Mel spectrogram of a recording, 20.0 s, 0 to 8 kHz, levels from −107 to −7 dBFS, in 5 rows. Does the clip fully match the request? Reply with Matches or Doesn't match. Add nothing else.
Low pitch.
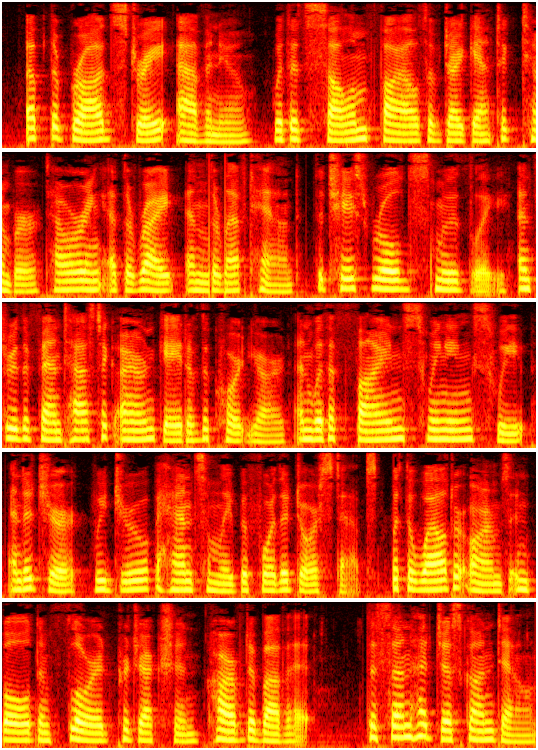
Doesn't match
